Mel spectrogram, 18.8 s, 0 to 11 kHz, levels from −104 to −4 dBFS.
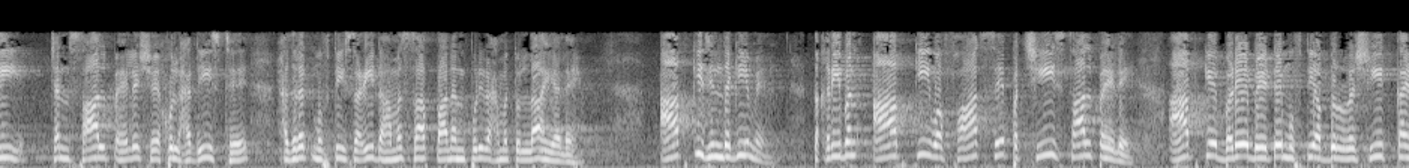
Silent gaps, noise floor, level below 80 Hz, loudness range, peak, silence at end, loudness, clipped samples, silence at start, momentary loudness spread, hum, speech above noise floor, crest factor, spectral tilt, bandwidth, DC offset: none; -41 dBFS; -38 dBFS; 3 LU; -4 dBFS; 0 s; -17 LUFS; under 0.1%; 0 s; 7 LU; none; 25 dB; 12 dB; -9 dB/octave; 6 kHz; 0.3%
